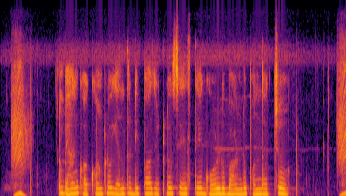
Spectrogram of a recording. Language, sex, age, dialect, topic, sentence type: Telugu, female, 41-45, Southern, banking, question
